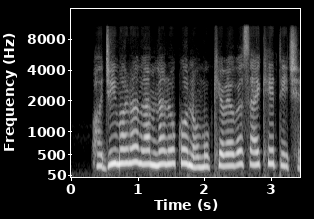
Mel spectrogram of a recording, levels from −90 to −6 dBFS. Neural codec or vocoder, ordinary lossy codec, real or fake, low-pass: codec, 16 kHz in and 24 kHz out, 0.8 kbps, FocalCodec, streaming, 65536 codes; none; fake; 10.8 kHz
